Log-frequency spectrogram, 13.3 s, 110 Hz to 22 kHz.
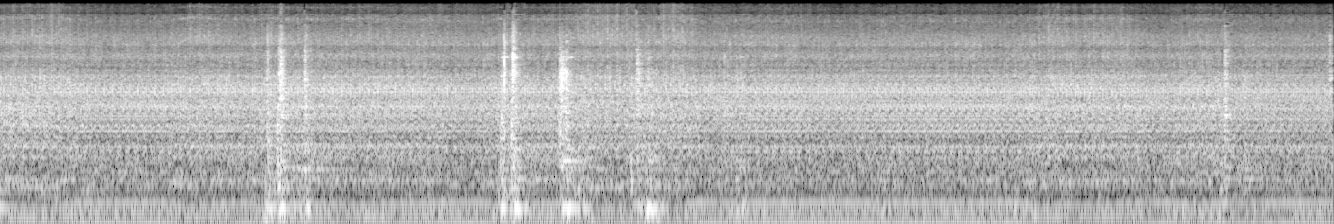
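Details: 2007 Case 580M Series 2 backhoe, 4WD, Extendahoe, pre-emissions diesel, 3,812 hours: deep, steady diesel rumble with even beat, no knocks or misses; starts and runs good, hydraulics strong, normal smooth running.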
